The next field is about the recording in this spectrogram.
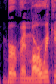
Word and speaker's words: Bert van Marwijk: And so in terms of the fact that now there's a Dutch manager, and before we get to Bert van Marwijk, am I pronouncing that correctly? – Yeah, that's as good as my Dutch is.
